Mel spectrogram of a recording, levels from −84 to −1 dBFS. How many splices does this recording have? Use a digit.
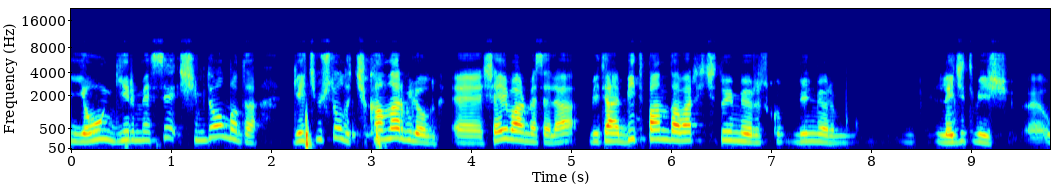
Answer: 2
